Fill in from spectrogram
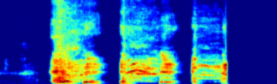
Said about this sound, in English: No, I've got a cough. I just keep coughing. It's only one guy.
